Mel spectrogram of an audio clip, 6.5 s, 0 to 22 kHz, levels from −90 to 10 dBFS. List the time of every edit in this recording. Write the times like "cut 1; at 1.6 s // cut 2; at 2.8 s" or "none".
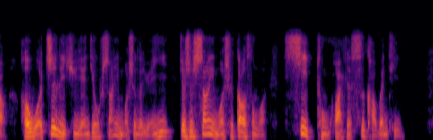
cut 1; at 2.6 s

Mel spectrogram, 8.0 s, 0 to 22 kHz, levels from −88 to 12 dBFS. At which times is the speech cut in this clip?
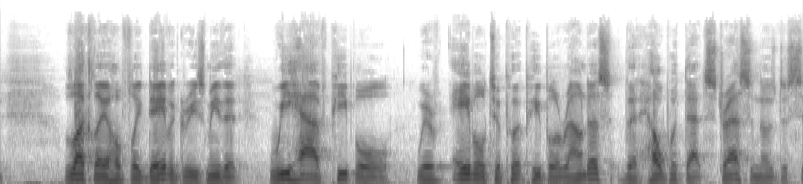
cut 1; at 2.0 s

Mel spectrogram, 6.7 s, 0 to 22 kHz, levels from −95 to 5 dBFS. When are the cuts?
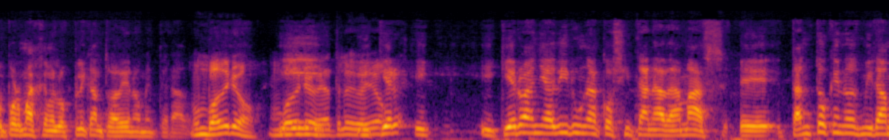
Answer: none

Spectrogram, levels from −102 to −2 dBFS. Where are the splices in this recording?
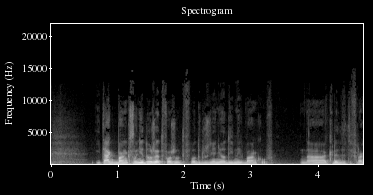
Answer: cut 1; at 1.2 s // cut 2; at 2.0 s

